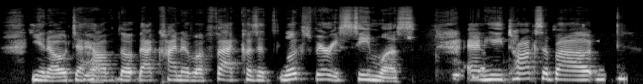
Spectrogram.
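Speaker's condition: No condition

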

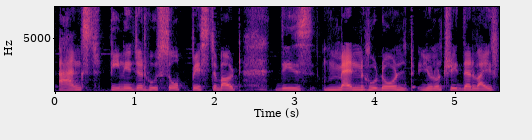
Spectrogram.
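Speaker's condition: No condition

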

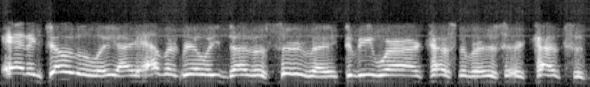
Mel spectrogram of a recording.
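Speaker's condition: Parkinson's disease; slow or halting, sounds as before to own ear on playback

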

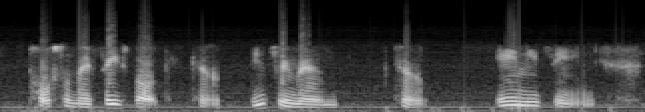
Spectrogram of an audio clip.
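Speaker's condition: Cerebral palsy; accepts own voice

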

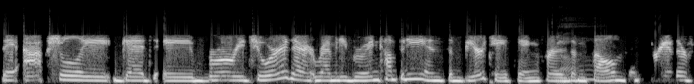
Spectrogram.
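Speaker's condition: No condition

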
